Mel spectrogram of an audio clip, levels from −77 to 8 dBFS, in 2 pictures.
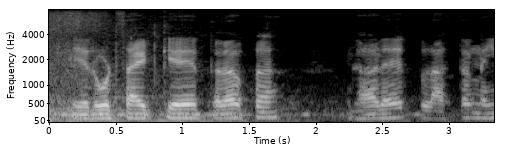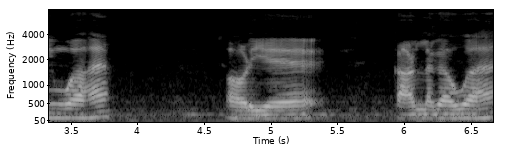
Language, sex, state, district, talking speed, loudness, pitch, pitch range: Hindi, male, Bihar, Lakhisarai, 170 wpm, -19 LUFS, 115 Hz, 110-125 Hz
